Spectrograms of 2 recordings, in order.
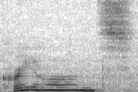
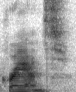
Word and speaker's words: crayons: Growing up, I said crayons. C-R-A-N-S. I said crayons. That's how I said it growing up. Now I say crayon.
